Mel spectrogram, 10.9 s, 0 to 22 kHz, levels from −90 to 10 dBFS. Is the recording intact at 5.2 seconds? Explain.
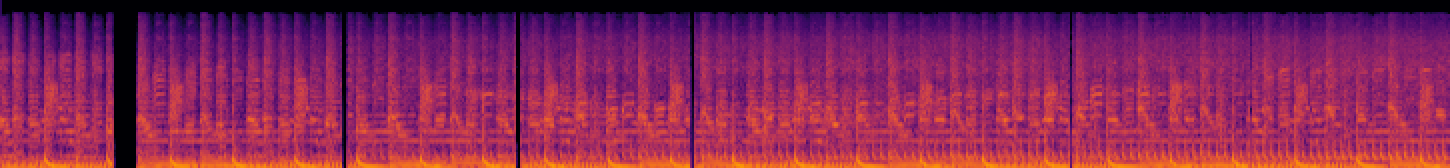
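No. Between 5.17 and 5.20 s there is a block of digital silence, about 36 ms long: the output received zeros instead of audio, either from a buffer left unfilled in time or from invalid calculated values. The sound drops out abruptly, leaving a short hole.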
